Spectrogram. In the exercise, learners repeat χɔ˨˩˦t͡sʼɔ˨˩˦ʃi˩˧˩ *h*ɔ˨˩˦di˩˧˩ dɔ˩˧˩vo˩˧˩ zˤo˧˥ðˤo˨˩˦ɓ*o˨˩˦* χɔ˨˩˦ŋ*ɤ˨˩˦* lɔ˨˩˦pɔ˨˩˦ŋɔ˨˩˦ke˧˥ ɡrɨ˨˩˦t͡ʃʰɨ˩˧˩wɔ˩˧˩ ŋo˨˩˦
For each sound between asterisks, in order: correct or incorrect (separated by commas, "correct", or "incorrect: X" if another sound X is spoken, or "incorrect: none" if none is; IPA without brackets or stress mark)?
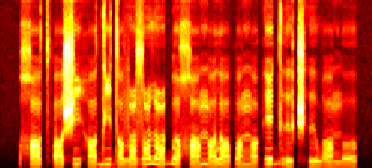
correct, correct, incorrect: ɔ˨˩˦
